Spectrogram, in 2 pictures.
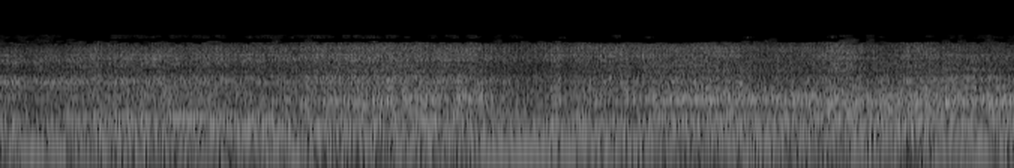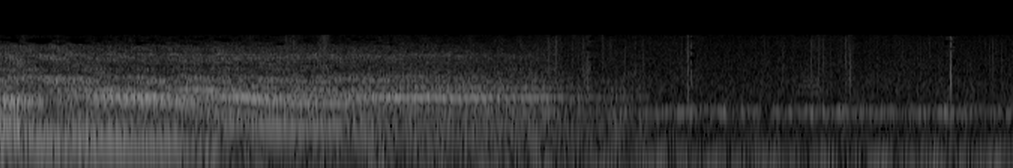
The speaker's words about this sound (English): Mother, look, I think that's Jimmy's airplane, off to the west there, see? Your eyes are better than mine, child. I don't see anything. Yes, I'm sure it's their ship. I guess you're right. I can hear it now.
